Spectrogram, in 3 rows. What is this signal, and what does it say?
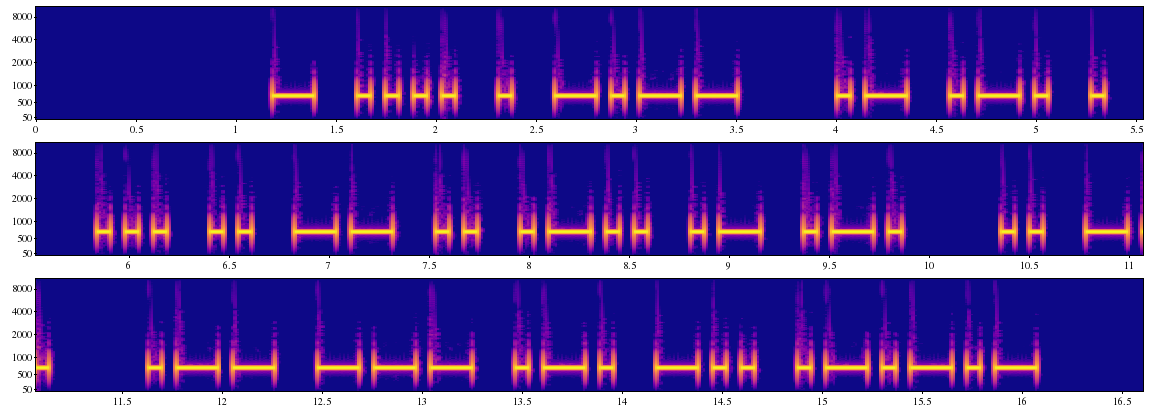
Morse code, heard as a keyed tone, about 17 wpm, 700 Hz. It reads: THEY ARE SIMILAR IN WORD.
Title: Sentences from Top 1000 Words - Review Part 5 - 17wpm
